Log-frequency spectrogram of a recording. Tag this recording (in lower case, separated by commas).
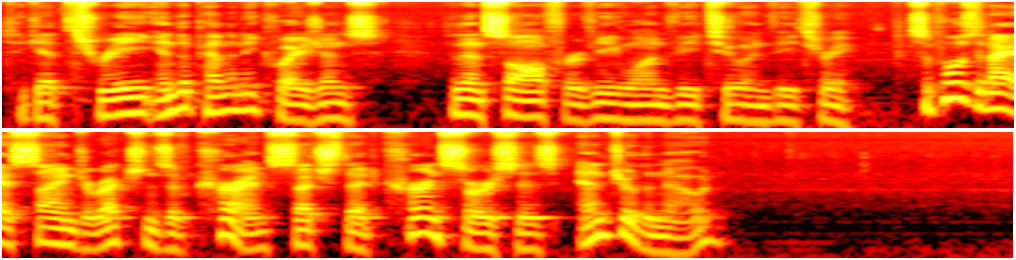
speech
